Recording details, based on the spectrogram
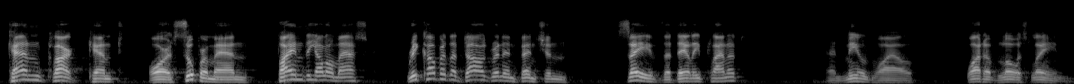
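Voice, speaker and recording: A man's voice: a little high, pushed and bright. A man announcing a 1940s radio serial with urgent, theatrical scripted narration.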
